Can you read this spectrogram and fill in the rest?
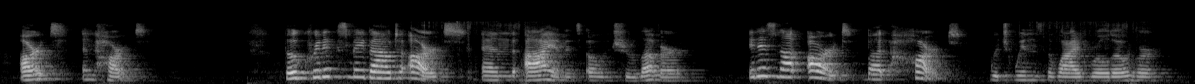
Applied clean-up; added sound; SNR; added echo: neural separator model SepFormer DNS4.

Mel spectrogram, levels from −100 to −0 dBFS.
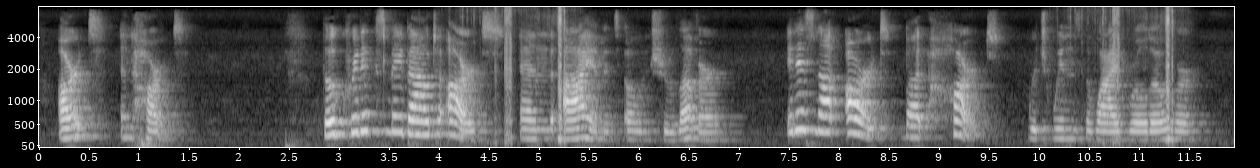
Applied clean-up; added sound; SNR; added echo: none; Packing tape, duct tape; 11 dB; reverberation time 0.5 s.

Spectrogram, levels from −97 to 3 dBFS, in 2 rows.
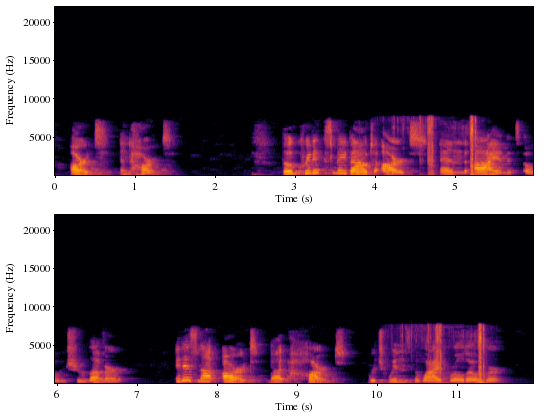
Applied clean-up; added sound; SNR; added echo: classical method WPE with log-MMSE.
